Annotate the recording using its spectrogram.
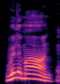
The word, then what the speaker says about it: Willimon: And directed by Toby Haynes, and written by Bo Willimon. – Willimon. – Yo, I said that correctly, actually.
